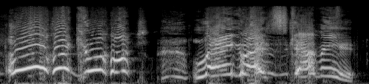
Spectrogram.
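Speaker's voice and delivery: high loud panicked scream; terrified screaming. Real, not acted. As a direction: scream as the monster attacks. Monster attacks, screaming.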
